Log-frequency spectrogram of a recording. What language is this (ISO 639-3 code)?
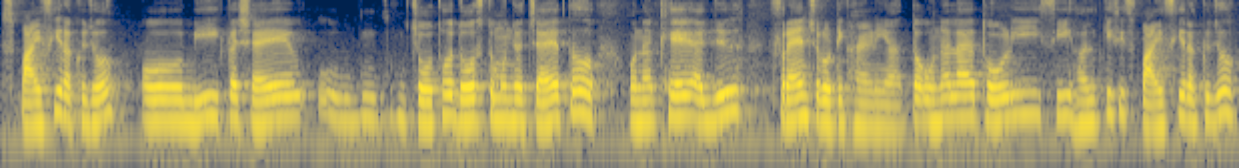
snd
